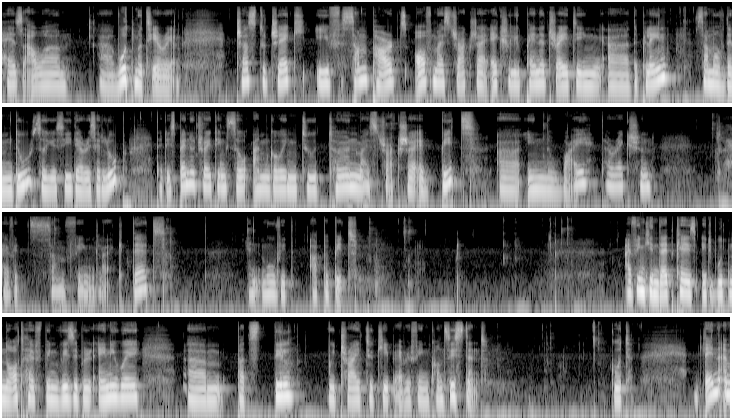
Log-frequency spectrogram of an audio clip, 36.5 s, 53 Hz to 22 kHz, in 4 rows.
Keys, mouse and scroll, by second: 8.4-11.5 scroll up 3, 11.5 click, 13.9 click, 15.9 click, 18.8 click, 20.2 click, 21.3 click, 23.3 KP_0, 24.5-24.9 scroll down 2, 25.2 click, 33.3-33.8 scroll up 2, 34.2 shift+middle click.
